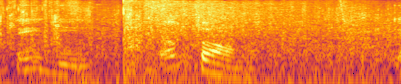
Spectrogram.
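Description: Explosions boom during a firefight.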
